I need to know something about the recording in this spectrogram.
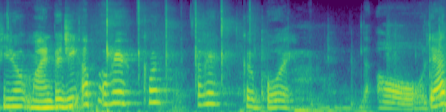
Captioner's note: snapping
